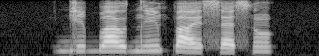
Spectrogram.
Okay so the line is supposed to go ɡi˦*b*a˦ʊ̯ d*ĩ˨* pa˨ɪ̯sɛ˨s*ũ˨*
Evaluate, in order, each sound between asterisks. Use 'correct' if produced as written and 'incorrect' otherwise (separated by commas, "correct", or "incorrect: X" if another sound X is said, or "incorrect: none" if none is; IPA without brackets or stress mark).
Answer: correct, incorrect: ĩ˦, incorrect: ũ˦˨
